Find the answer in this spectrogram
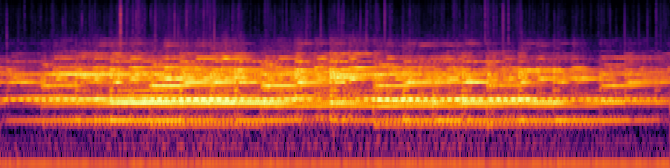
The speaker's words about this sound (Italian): In ogni paese del Friuli un campanile, e su ogni campanile un concerto diverso di sacri bronzi.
